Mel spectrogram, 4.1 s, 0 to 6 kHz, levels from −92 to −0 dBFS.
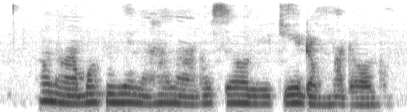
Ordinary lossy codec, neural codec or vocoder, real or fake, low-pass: none; codec, 44.1 kHz, 7.8 kbps, Pupu-Codec; fake; 5.4 kHz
